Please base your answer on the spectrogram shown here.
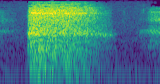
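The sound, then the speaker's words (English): A deep breath taken during a guided breathing exercise: a loud, airy inhale lasts over a second, then a short quiet hold, then a softer exhale as the breath is released. “And once again, number two, breath in. Hold it and release.”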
